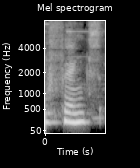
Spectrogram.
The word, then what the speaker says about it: fängst: Entonces es ich fange an y en el du cambia con la umlaut, se pronuncia la A como E. Du fängst an, er sie es fängst an.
